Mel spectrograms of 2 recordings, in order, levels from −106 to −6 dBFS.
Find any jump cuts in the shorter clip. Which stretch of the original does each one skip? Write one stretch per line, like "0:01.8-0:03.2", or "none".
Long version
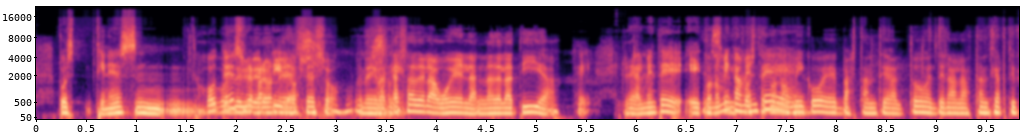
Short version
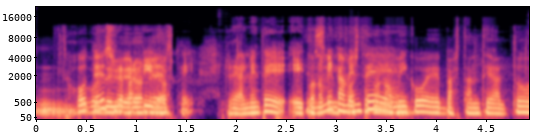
0:02.6-0:05.3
